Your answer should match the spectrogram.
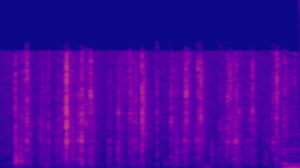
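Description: Clear plastic bag crinkling as it is handled, a quick, irregular run of crackles.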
